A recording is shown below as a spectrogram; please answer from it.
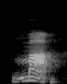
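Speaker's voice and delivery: MA falling sharply; fourth tone. Shown as a demonstration. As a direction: drop the pitch quickly on "ma". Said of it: "the fourth tone is".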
